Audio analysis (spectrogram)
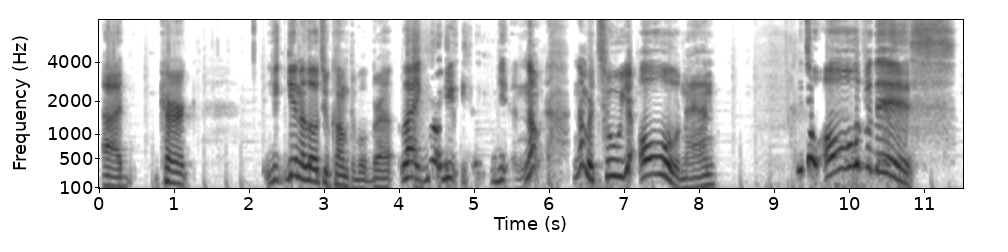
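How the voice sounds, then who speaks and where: Male co-host, unhurried talker, animated and joking, dry close mic. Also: no echo, faint music behind. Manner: animated, laughing, swings from low asides to loud outbursts. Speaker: podcast co-host. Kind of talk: casual reaction chat.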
